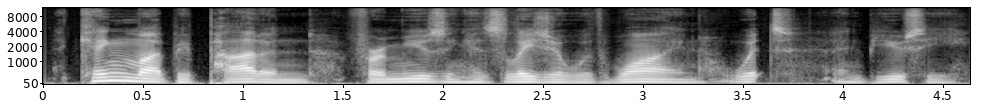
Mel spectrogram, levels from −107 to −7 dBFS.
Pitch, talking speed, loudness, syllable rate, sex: 110 Hz, 180 wpm, -19 LUFS, 5.0 syllables/s, male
